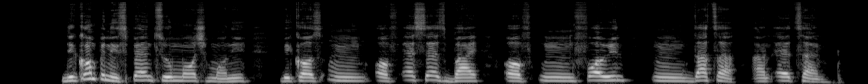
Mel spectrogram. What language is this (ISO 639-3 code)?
pcm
